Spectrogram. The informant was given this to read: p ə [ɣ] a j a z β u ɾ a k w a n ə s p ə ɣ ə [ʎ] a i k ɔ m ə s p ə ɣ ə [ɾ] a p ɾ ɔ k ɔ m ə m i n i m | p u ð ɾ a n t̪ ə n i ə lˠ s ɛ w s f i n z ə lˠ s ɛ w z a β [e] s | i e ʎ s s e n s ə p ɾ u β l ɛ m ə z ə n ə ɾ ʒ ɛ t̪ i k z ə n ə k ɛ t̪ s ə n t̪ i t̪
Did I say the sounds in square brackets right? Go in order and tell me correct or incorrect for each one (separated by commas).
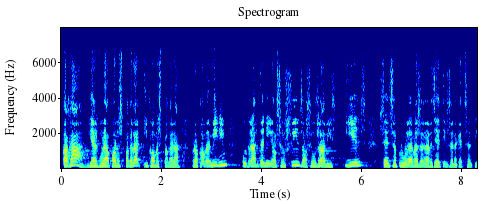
correct, incorrect, correct, incorrect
